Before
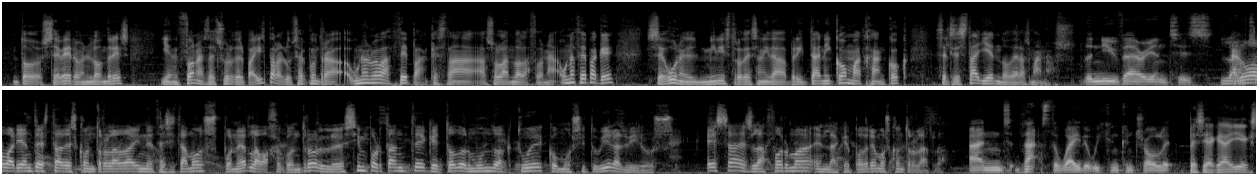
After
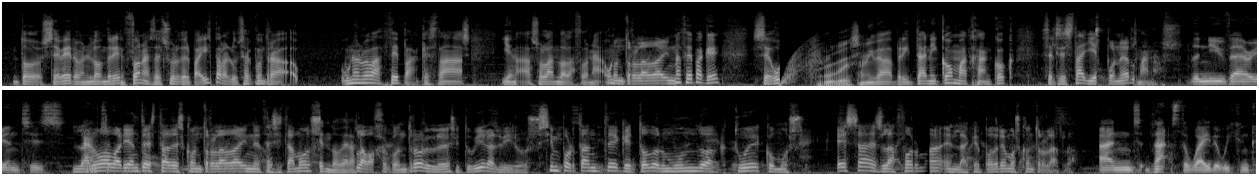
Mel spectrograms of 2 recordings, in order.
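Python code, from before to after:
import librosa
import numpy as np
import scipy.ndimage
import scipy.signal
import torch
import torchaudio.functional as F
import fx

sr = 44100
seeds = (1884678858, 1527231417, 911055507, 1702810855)

y = fx.studio_fade_out(x, sr, start_s=20.28, length_s=0.25)
y = fx.edit(y, sr, fx.move(start_s=1.19, length_s=0.54, to_s=4.69),
    fx.insert_room_tone(at_s=3.49, length_s=0.45),
    fx.tape_start(start_s=6.71, length_s=1.1),
    fx.swap(start_s=9.88, length_s=0.37, other_s=14.66, other_length_s=0.38),
    fx.duplicate(start_s=13.38, length_s=0.61, to_s=5.67),
    fx.stretch_span(start_s=17.2, length_s=0.48, factor=1.5),
    fx.move(start_s=18.31, length_s=0.87, to_s=15.99), tone=tone)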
